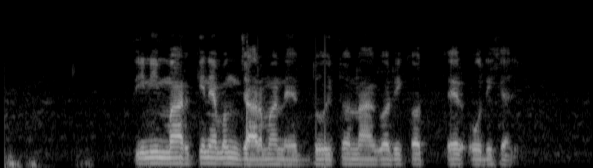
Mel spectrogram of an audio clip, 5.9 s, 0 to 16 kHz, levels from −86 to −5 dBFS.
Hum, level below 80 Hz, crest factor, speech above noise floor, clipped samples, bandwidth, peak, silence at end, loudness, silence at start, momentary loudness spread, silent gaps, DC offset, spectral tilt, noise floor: none; -66 dBFS; 20 dB; 35 dB; under 0.1%; 7.6 kHz; -18 dBFS; 0.8 s; -37 LUFS; 0.05 s; 12 LU; none; under 0.1%; -5 dB/octave; -71 dBFS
